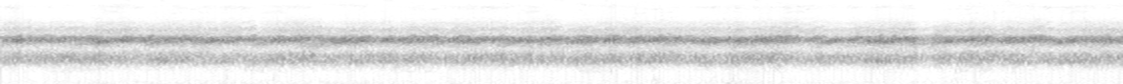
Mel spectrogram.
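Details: Many frogs singing together at a horse-pasture pond, recorded with a Zoom recorder: a steady, shimmering trill chorus that barely dips, with a brief softening near the end.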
